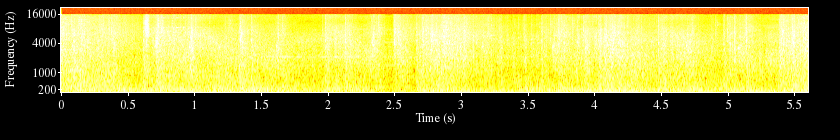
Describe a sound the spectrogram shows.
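Weapons clash and strike again and again in a busy battle.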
